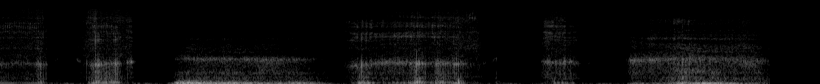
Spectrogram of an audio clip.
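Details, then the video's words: A sleeping male Cocker Spaniel snores in deep, rasping breaths, each lasting a second or more. "The Male Cocker Spaniel Sleeping & Snoring"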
